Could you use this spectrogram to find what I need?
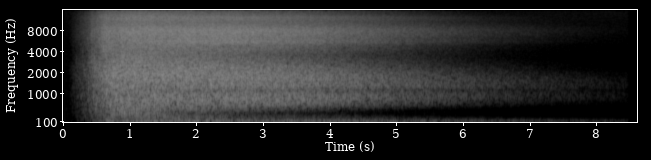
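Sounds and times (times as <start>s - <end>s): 
Eternium wave crash: 0.1s - 7.5s.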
